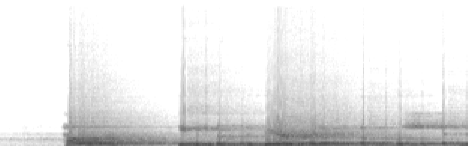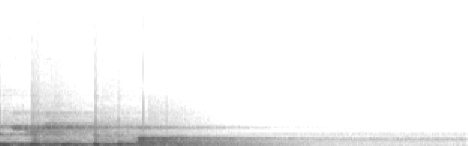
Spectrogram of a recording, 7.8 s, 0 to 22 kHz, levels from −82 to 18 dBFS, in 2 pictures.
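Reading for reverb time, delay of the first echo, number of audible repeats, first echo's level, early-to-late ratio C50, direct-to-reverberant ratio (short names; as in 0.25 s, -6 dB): 2.1 s, 0.19 s, 1, -8.5 dB, 0.5 dB, 0.0 dB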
